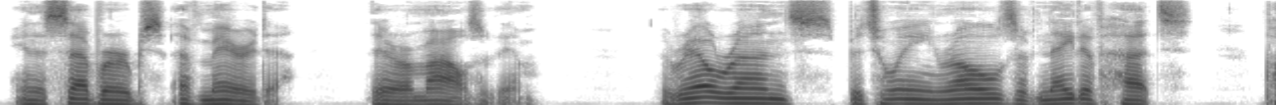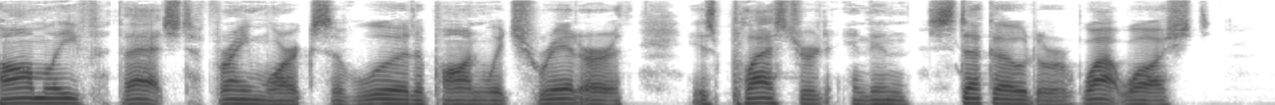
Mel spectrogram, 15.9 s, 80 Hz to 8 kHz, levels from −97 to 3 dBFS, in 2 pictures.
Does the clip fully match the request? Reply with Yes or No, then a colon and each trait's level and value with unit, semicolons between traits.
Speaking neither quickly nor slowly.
No: slow, 130 wpm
